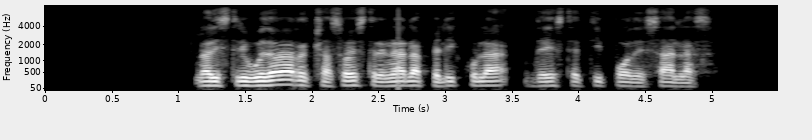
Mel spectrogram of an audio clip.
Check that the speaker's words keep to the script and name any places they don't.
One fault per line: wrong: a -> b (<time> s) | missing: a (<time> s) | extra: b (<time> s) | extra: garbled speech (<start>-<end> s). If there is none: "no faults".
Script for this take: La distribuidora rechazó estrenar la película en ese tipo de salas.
wrong: ese -> este (3.7 s)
